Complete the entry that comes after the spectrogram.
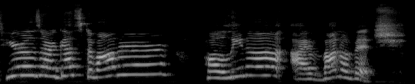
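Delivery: high, showy master-of-ceremonies voice; mock posh hostess introduction; grand announcer. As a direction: present the guest of honor like a host on stage. Speaker introduces the guest of honor.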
